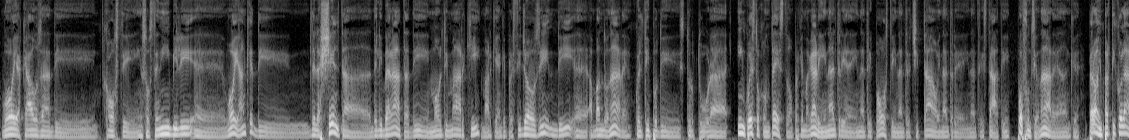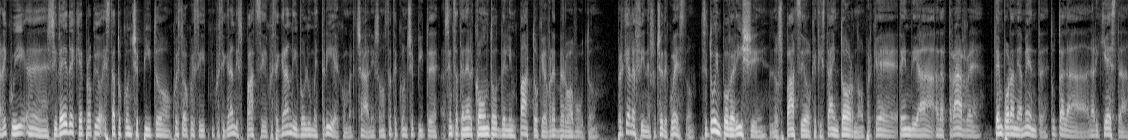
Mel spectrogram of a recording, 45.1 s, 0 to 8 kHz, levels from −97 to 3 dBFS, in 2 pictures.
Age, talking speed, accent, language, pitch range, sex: 40-59, 135 wpm, native, Italian, 95-125 Hz, male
